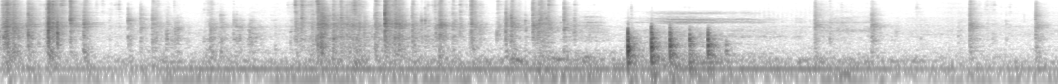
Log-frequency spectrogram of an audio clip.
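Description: Irregular rattling and clicking over a steady low hum, with a quick run of sharp clicks and a brief shrill tone about six seconds in.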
